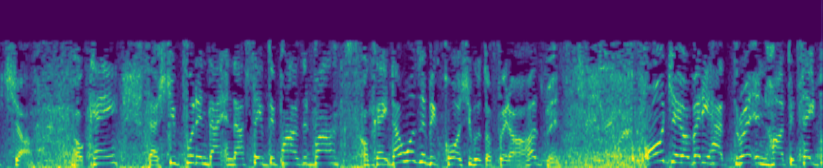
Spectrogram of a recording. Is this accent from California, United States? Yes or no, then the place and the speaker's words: no; New York, United States; If you look at the picture, I come from the South Bronx. We come from around here, okay?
